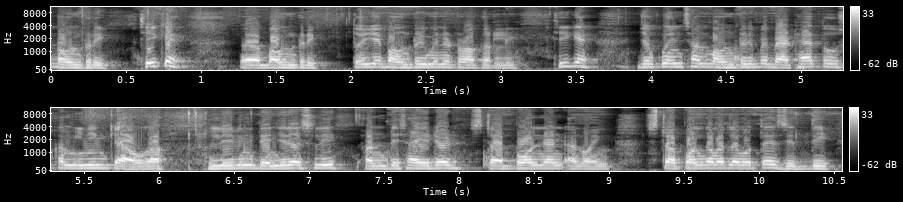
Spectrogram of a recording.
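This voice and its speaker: A man's voice: a little high, a little mellow. A young man teaching English for an exam, patiently explaining answers and asking and answering his own questions. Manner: mixes Hindi with English terms, reads questions slowly. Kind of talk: exam-prep lesson, solving questions aloud.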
